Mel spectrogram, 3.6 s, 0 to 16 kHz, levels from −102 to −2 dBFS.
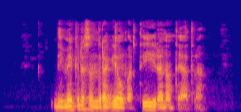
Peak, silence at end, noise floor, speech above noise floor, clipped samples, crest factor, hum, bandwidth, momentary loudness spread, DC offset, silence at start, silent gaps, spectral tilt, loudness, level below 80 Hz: -4 dBFS; 0.6 s; -75 dBFS; 55 dB; under 0.1%; 18 dB; none; 8 kHz; 11 LU; under 0.1%; 0.8 s; none; -6 dB/octave; -21 LUFS; -56 dBFS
